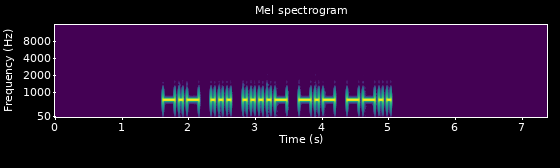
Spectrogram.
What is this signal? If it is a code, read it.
Morse code, heard as a keyed tone, about 20 wpm, 700 Hz. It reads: KS4KZ
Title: USA Call Signs - 5 Characters - 20wpm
